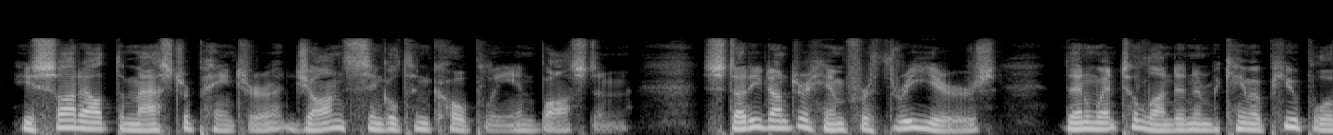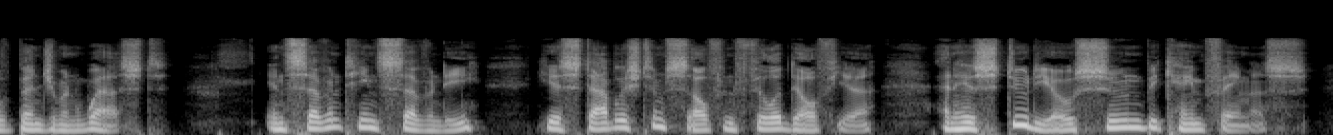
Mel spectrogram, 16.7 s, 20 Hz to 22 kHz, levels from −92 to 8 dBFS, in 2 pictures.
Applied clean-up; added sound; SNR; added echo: none; none; none; none.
